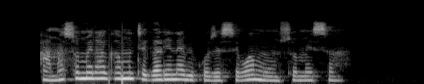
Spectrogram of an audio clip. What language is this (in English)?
Ganda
